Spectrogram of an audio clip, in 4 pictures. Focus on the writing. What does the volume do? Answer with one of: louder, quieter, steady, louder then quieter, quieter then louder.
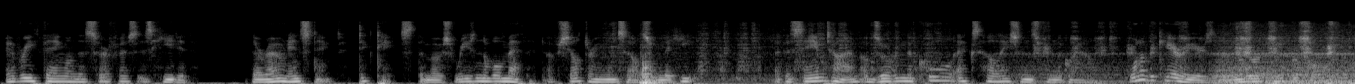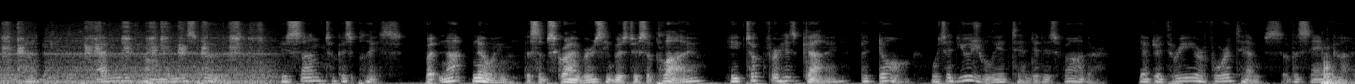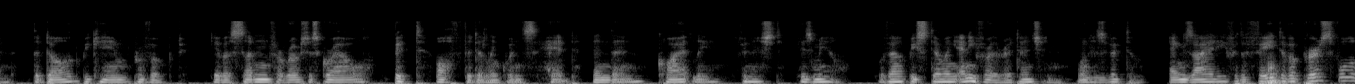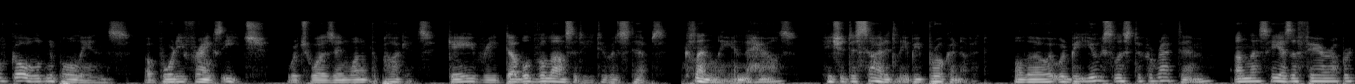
louder.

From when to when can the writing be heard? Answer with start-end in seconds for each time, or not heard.
5.9-16.4.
